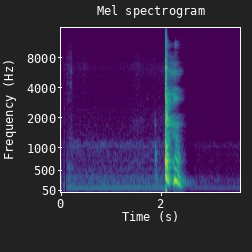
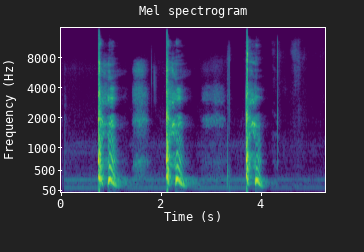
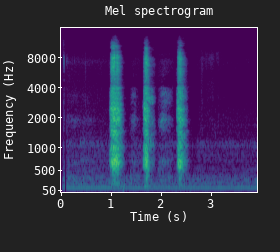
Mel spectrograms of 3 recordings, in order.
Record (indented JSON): {
  "cough_length": "3.6 s",
  "cough_amplitude": 32768,
  "cough_signal_mean_std_ratio": 0.18,
  "three_cough_length": "5.3 s",
  "three_cough_amplitude": 32768,
  "three_cough_signal_mean_std_ratio": 0.29,
  "exhalation_length": "3.9 s",
  "exhalation_amplitude": 15299,
  "exhalation_signal_mean_std_ratio": 0.3,
  "survey_phase": "beta (2021-08-13 to 2022-03-07)",
  "age": "45-64",
  "gender": "Female",
  "wearing_mask": "No",
  "symptom_none": true,
  "smoker_status": "Never smoked",
  "respiratory_condition_asthma": false,
  "respiratory_condition_other": false,
  "recruitment_source": "REACT",
  "submission_delay": "2 days",
  "covid_test_result": "Negative",
  "covid_test_method": "RT-qPCR",
  "influenza_a_test_result": "Unknown/Void",
  "influenza_b_test_result": "Unknown/Void"
}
